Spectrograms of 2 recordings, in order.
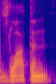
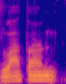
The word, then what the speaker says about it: Zlatan: But I do think No, that other guy is uh the one that I was talking about, Zlatan.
